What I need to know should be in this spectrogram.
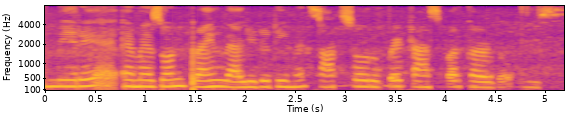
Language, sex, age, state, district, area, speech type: Urdu, female, 18-30, Telangana, Hyderabad, urban, read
